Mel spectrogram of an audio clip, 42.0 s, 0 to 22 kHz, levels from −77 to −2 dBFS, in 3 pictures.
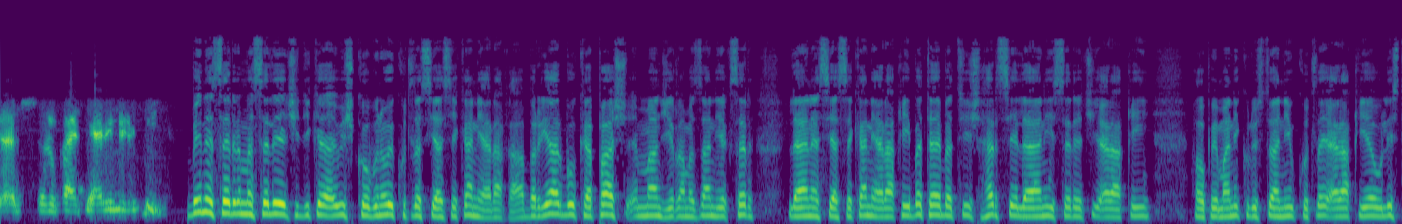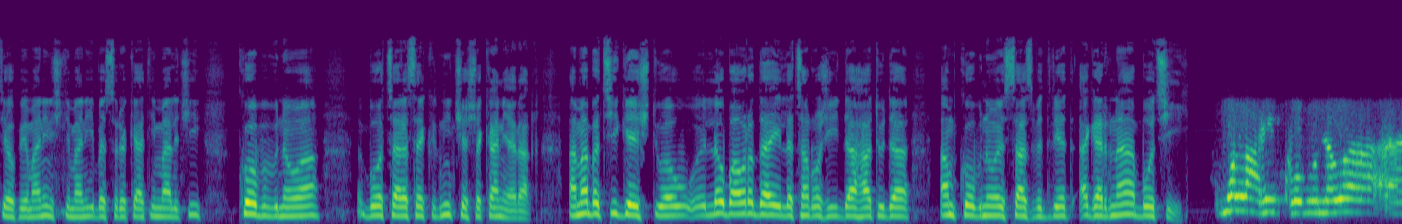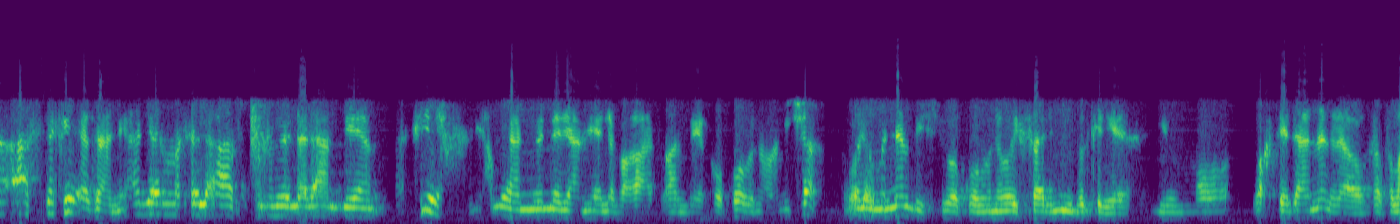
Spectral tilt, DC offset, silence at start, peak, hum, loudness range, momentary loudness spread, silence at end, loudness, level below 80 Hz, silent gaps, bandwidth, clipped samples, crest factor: -6 dB/octave; under 0.1%; 0 s; -2 dBFS; none; 5 LU; 9 LU; 0 s; -19 LUFS; -64 dBFS; none; 11.5 kHz; under 0.1%; 18 dB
